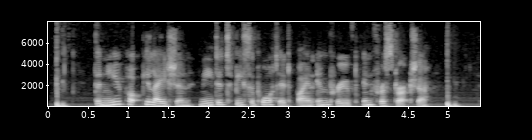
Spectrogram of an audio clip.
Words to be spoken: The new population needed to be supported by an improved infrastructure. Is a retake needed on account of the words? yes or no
no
